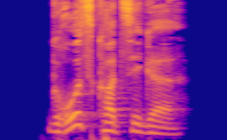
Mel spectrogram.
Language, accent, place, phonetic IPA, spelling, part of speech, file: German, Germany, Berlin, [ˈɡʁoːsˌkɔt͡sɪɡə], großkotzige, adjective, De-großkotzige.ogg
- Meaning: inflection of großkotzig: 1. strong/mixed nominative/accusative feminine singular 2. strong nominative/accusative plural 3. weak nominative all-gender singular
